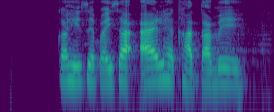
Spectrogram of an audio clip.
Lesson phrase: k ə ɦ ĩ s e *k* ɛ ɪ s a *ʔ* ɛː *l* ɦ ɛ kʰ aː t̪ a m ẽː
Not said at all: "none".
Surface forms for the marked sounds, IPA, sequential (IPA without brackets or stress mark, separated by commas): p, ʔ, l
